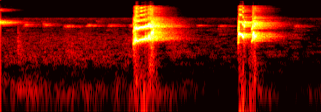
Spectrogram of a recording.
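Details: ['Female fighter lovebird calling to coax a male into long chattering song. Two loud, harsh, rasping shrieks a second apart, each rich and buzzy, with a faint thin whistle drawn out in the background.']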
